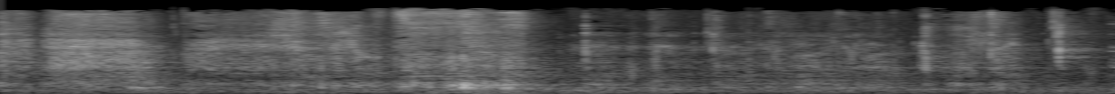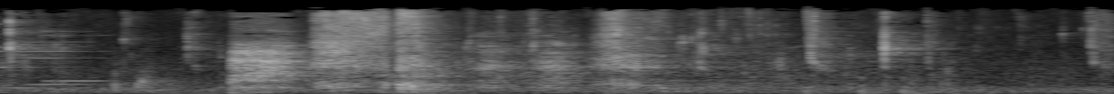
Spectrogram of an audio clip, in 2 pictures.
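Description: Chewing and biting into soft braised pork knuckle skin and meat, in irregular bursts.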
